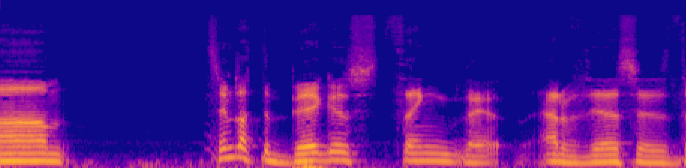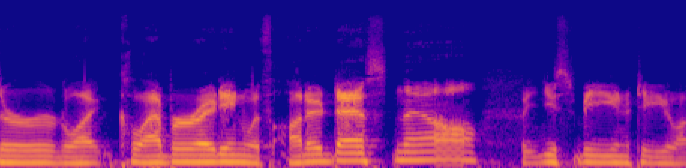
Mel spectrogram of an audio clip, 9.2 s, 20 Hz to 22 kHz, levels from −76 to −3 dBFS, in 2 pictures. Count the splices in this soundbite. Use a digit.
1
